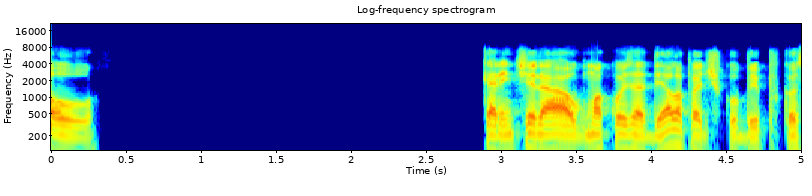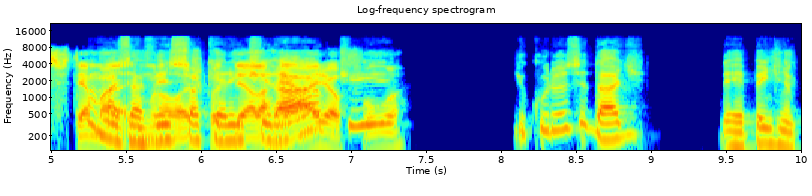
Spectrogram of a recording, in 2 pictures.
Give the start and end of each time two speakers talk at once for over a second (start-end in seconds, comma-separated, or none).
5.2-7.3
